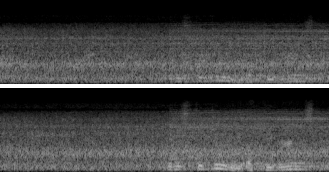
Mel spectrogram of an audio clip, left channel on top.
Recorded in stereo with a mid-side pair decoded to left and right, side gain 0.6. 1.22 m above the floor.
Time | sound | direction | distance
1.7 | a man speaking | 50° right | 0.7 m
